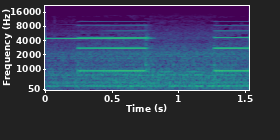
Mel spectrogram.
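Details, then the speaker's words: Old secondhand Saturn server tower at power-on: shrill high beeps about once a second, each roughly half a second long, from the motherboard PCB speaker; owner suspects a RAM beep code, alongside a rattling fan. "that seems to stop the uh whiny alarm it doesn't stop the uh pcb speaker alarm"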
